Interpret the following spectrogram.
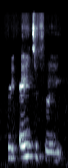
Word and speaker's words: creatively: And then có hai chữ mà chị cần phải để ý tới cái phát âm là chữ creatively. Nó sẽ giống như chữ A á chị, creatively, creatively.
